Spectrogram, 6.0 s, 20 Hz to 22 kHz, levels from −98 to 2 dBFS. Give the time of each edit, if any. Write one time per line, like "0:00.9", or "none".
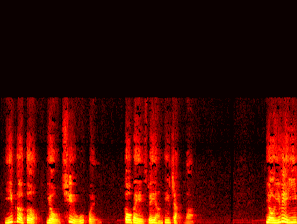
none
